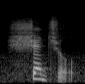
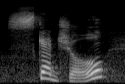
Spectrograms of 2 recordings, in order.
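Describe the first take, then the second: First: It is said with a British pronunciation. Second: It is said with an American pronunciation. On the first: "But in British English, you will often hear them say schedule" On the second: "In American English, we say schedule"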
